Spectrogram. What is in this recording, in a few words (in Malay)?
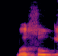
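"bersugi", Malay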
